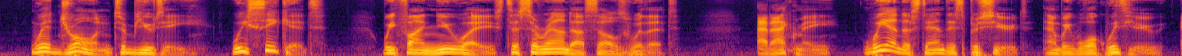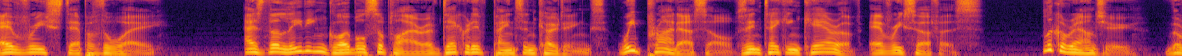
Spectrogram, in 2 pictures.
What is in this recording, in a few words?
AU Mid Atlantic English Corporate, English Australian Male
